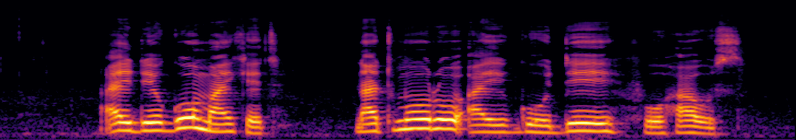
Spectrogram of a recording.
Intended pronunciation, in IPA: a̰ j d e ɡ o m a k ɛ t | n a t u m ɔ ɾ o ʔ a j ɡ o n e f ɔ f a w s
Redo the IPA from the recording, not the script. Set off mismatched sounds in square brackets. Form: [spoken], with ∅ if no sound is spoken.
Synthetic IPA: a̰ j d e ɡ o m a k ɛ t | n a t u m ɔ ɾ o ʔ a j ɡ o [d] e f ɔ [h] a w s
